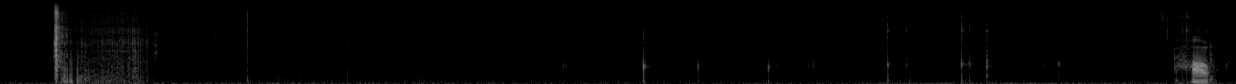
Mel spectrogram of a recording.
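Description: A candle wick crackling and spitting: sparse, irregular sharp pops and ticks over a quiet, faint hiss, with a brief louder fizzing burst near the start and again at the end.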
